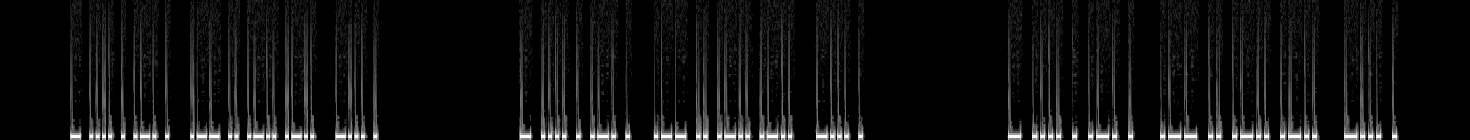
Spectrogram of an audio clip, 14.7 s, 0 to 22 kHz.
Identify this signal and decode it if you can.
Morse code, heard as a keyed tone, about 33 wpm, 700 Hz. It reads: THERE WILL BE THERE WILL BE THERE WILL BE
